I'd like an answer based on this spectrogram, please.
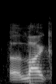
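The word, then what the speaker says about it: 理: When we speak of order, we usually tend to think of something symmetrical, of something like a library, you know, where all the shelves are rectangular.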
